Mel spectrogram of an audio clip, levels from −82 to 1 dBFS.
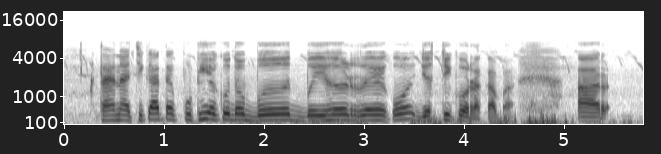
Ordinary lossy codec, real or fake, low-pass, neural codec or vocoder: none; real; 7.2 kHz; none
